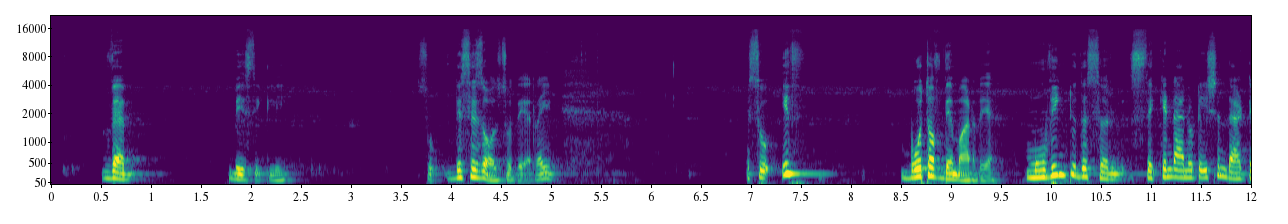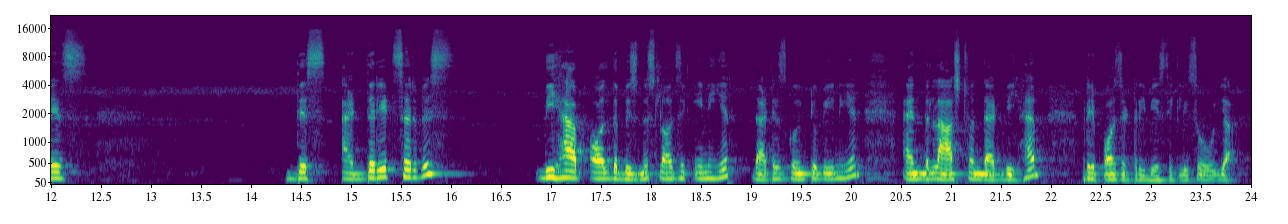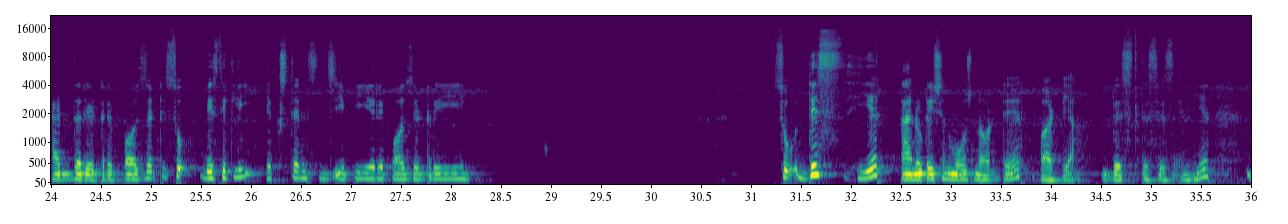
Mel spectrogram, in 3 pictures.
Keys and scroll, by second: 3.5 Down, 5.8 ctrl+/.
